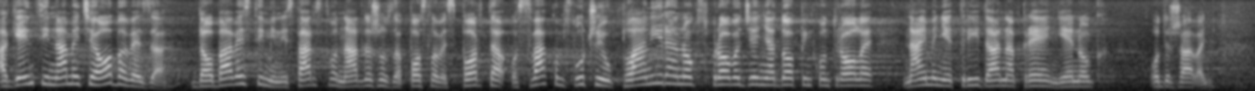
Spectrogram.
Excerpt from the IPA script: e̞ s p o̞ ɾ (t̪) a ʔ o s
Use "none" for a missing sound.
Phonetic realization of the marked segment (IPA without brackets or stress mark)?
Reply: t̪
